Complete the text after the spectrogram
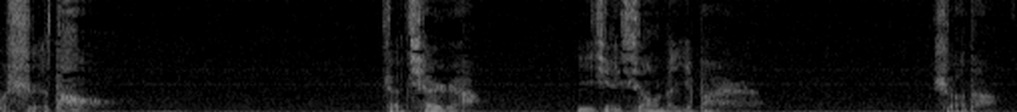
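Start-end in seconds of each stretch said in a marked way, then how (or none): none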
